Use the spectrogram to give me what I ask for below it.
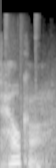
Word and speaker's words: Helku: The pronunciation of Helku is Helkaw, which is ancient German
